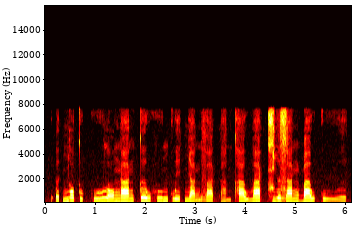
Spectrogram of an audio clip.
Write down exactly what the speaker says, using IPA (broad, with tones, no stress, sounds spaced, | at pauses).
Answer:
ʔ ə˨˩ t̚ ɲ ɔ˧ t̪ u˨˩ k̚ h w u˨˦ l ɔ˨˦ ŋ a˧ ŋ t̪ ə˧ w h u˧ ŋ k w e˨˩ t̚ ɲ a˧˩ ŋ v a˨˩ k̚ ʔ a̤˨˩ n t̪ʰ a˧ w m a˦˥ k̚ t͡ɕ i˧ ə̯ z a˨˦ ŋ ɓ a˧ w k w ṳ˨˩ ə̯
